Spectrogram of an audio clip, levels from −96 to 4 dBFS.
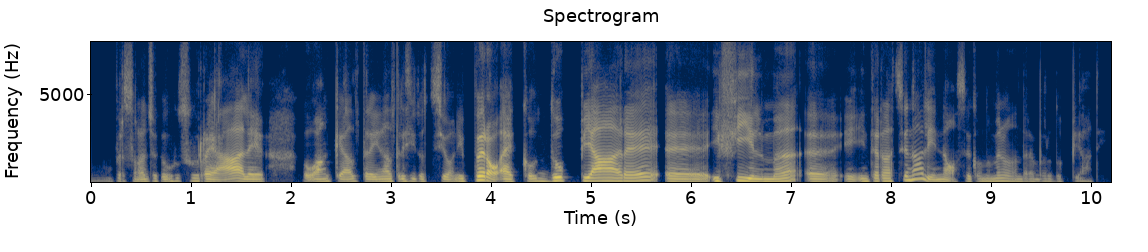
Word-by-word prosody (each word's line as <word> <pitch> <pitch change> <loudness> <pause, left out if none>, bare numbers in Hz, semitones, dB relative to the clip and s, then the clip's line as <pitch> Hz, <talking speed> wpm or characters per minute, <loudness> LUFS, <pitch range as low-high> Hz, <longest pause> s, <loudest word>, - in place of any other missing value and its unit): un 150 - -25
personaggio 130 +2 -8
che 135 - -11
u 145 +3 -7
surreale, 140 -3 0 0.4
o - - -4
anche 135 +1 -3
altre 135 +1 -4
in 130 - -3
altre 145 +1 -3
situazioni. 140 0 -6
Però, 220 -2 +8
ecco, 145 +1 0
doppiare, 175 +3 +3
ehm, 135 -2 -1
i 170 - +2
film, 145 -8 +2 0.3
ehm, 140 -2 -4
i 135 -2 -8
internazionali 155 +6 -3
no, 125 - -1
secondo 145 +1 -10
me 155 - -5
non 155 - -7
andrebbero 140 0 -13
doppiati. 140 0 -21
145 Hz, 155 wpm, -22 LUFS, 135-160 Hz, 0.4 s, Però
